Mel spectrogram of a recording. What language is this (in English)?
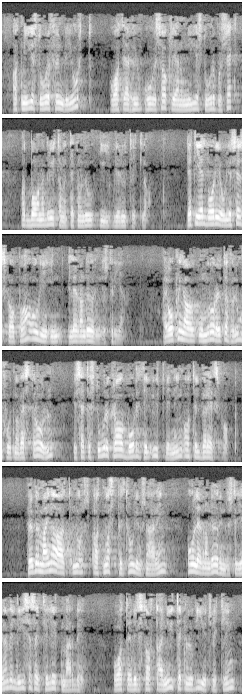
Norwegian Nynorsk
